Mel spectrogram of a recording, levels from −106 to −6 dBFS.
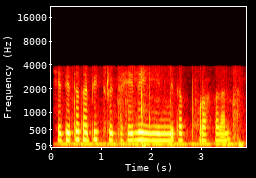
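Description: Speech over a narrowband telephone-style path, with one packet-loss-with-pitch-repetition glitch from 1.30 to 1.32 s: roughly 20 ms gone, fitting a single lost packet, bridged by a briefly held, buzzy repeat of the last pitch period.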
